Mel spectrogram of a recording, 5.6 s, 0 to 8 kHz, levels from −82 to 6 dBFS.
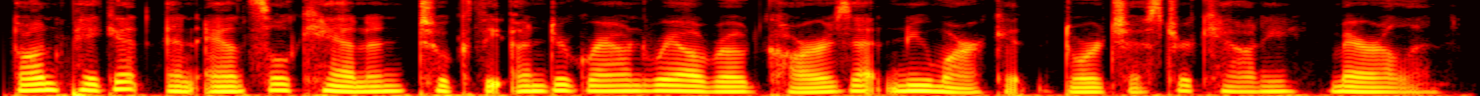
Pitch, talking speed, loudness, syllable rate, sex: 160 Hz, 185 wpm, -17 LUFS, 5.4 syllables/s, female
